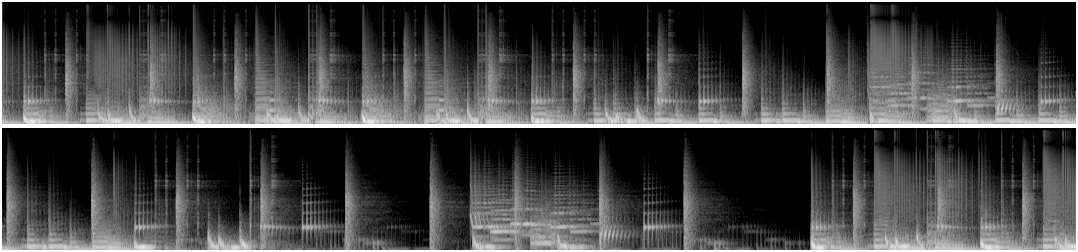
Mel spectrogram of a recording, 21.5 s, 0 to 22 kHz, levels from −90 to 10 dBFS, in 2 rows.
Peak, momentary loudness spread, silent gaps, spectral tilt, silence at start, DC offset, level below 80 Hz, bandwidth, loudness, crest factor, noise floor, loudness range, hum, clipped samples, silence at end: 0 dBFS; 13 LU; none; -7.5 dB/octave; 0 s; under 0.1%; -18 dBFS; 9.4 kHz; -18 LUFS; 14 dB; -54 dBFS; 6 LU; none; under 0.1%; 0 s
